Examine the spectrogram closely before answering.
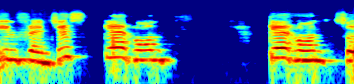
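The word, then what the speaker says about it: quarante: cairo the 43 will be care horns thrower care on through 45 will be care hon sank 40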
